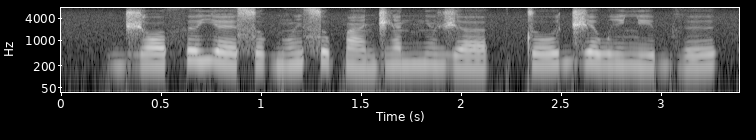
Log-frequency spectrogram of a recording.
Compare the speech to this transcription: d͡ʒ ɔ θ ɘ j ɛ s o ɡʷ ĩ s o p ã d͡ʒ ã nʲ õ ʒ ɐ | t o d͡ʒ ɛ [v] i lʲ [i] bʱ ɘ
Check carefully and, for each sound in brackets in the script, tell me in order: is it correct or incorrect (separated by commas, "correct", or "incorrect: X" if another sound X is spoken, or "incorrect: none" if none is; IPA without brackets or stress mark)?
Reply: incorrect: w, incorrect: e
